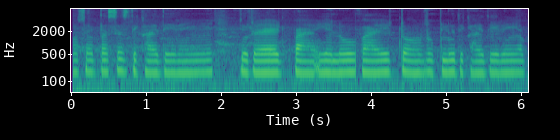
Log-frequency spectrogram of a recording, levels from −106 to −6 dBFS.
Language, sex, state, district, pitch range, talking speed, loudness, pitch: Hindi, female, Bihar, Kishanganj, 170-175 Hz, 175 wpm, -39 LUFS, 170 Hz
